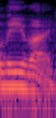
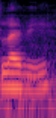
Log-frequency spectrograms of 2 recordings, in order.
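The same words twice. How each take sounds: First: The name sounds like the jeans brand. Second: The name does not sound like the jeans brand. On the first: "it's pronounced like the jeans" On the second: "It's Levi"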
